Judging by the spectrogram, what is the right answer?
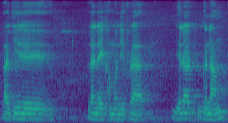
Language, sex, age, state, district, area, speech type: Bodo, male, 60+, Assam, Chirang, rural, spontaneous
